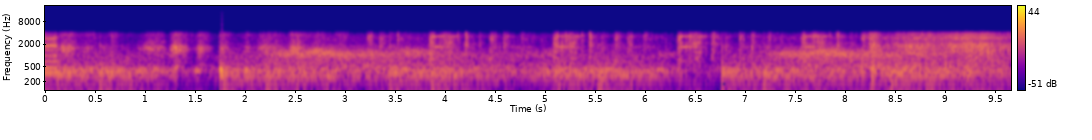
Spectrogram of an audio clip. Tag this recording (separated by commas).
Sound effect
